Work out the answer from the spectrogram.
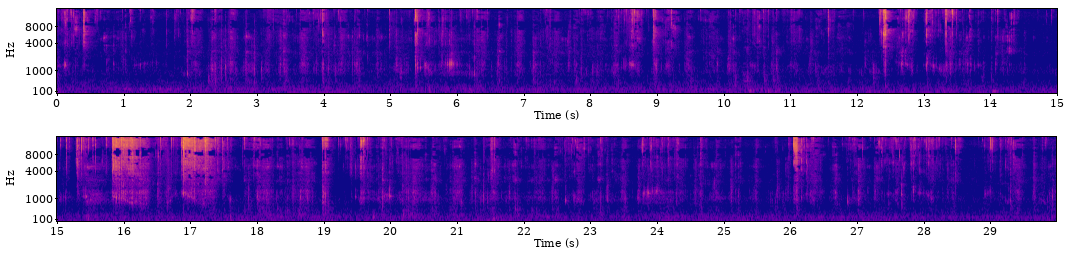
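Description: Close-miked eating: chewing with small wet mouth clicks throughout, and a few louder crunchy bites about halfway through, from a fried lumpia (Filipino spring roll).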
